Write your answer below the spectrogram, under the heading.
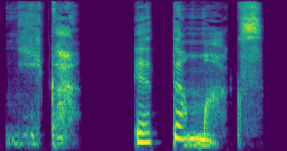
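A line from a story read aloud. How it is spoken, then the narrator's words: Near whisper. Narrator (Russian): произносит она почти шепотом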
